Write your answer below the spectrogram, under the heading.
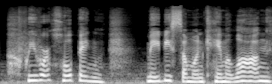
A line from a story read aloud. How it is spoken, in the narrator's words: Leah said, her voice trembling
